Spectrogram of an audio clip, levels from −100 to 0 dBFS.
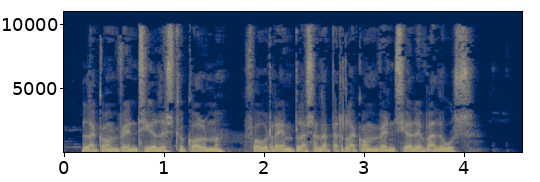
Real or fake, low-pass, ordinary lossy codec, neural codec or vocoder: real; 9.9 kHz; MP3, 48 kbps; none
